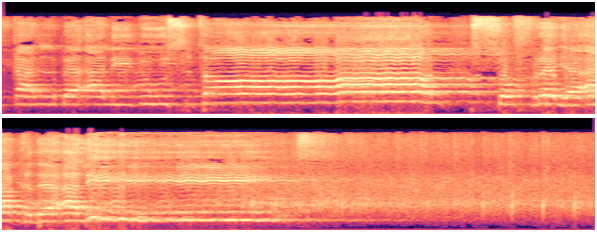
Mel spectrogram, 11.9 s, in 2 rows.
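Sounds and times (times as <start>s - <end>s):
speech: 0.1s - 8.7s
audience clapping at a wedding celebration: 8.2s - 11.8s.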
